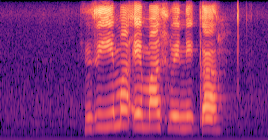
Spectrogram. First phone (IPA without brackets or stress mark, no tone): n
